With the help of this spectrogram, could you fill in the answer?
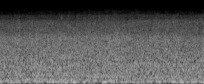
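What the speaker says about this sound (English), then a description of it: "I could hear this waterfall this morning." A waterfall on a river in the Boundary Waters wilderness near Moose Lake roars as a dense, steady wash of rushing water, loud and close, with no pauses and no voices.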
